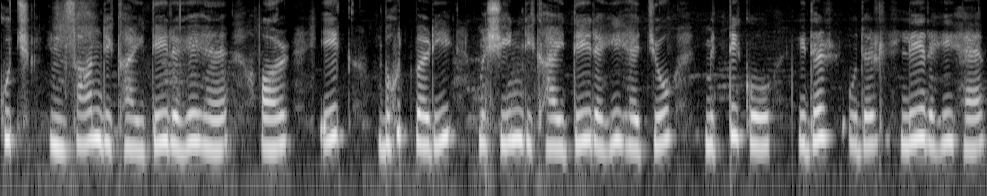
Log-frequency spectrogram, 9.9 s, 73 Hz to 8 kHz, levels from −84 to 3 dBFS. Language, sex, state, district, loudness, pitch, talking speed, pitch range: Hindi, female, Himachal Pradesh, Shimla, -16 LUFS, 255 Hz, 135 wpm, 245-275 Hz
